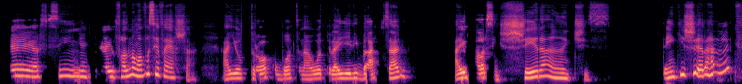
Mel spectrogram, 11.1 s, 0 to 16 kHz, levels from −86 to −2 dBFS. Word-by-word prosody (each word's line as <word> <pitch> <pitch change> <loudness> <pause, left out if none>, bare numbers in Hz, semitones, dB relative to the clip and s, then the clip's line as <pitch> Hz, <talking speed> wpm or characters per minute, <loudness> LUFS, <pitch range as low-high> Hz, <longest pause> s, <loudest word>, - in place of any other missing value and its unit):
É 250 -2 +1
assim 245 +2 -3
é 225 - -1
que 225 - -17 0.2
aí 220 - +3
eu 220 - -2
falo: 225 +2 -1
"Não, 300 - +4
mas 250 +3 +2
você 330 -2 +3
vai 235 -5 -2
achar", 195 -7 -9 0.3
aí 160 +4 -2
eu 175 - +1
troco 170 0 -4
boto 160 +1 -5
na 145 0 -5
outra 165 0 -1
aí 170 +2 +2
ele 175 +1 +3
bate 150 +1 -1
sabe? 205 +6 +1 0.7
Aí 180 +3 +5
eu 200 - +3
falo 180 0 +2
assim: 185 -8 -5
"Cheira 210 - +2
antes" 180 - -2 1.0
"tem 200 +5 0
que 305 +8 +4
cheirar 305 0 +4
antes." 390 +7 -2
195 Hz, 170 wpm, -21 LUFS, 170-245 Hz, 1.0 s, Aí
